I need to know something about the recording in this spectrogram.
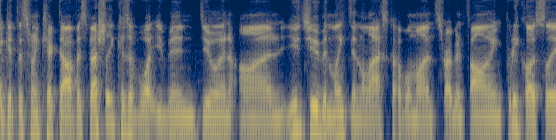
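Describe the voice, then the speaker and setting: A man's voice: medium pitch, fairly bright tone. A man hosting a podcast, giving a tip and then asking questions in an upbeat, conversational way. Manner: enthusiastic, conversational, fillers. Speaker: podcast host. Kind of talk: podcast interviewing and tips.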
